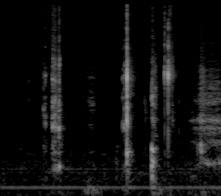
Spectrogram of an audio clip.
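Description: A few short snips and crisp cuts as scissors trim card for a chunky gift box, quiet and close, in brief separate bursts with a faint steady hum underneath.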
